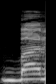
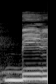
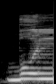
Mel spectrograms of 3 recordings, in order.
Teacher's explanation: آخر میں نون کی چھپی ہوئی آواز آ رہی ہے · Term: نون کی آواز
